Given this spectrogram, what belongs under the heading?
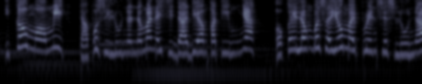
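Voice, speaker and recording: A woman voicing a caring, polite young boy, an earnest and gently bossy big brother in an audio story. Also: extremely high pitch, moderate pace, faint music behind, voice pushed up, heavily acted.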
